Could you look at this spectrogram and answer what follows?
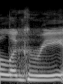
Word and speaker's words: Legree: She's a Legree. Is that how you say it? Legree, That's how I always said it.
